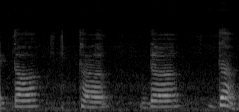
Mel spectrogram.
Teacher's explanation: જે વ્યંજનના ઉચ્ચારણ વખતે જીભ તાળવા અને દાંત બંનેને અડે તેને દંત્ય વ્યંજન કહે છે. જેમ કે ત, થ, દ, ધ.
